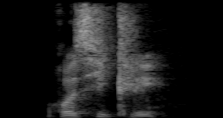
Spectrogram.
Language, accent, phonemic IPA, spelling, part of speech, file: French, France, /ʁə.si.kle/, recycler, verb, LL-Q150 (fra)-recycler.wav
- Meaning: to recycle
